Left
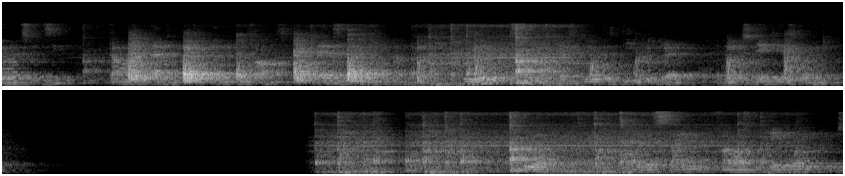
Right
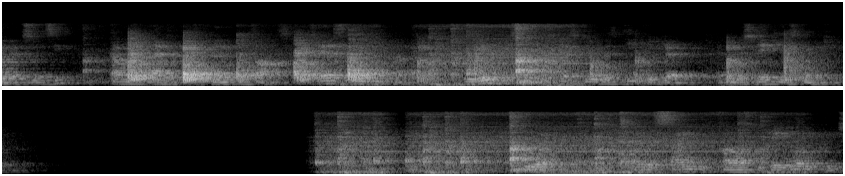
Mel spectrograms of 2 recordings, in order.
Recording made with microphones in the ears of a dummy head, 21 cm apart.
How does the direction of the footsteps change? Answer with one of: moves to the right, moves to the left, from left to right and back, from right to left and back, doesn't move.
from right to left and back.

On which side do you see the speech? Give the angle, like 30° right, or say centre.
40° left.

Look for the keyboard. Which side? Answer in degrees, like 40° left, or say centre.
10° left.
